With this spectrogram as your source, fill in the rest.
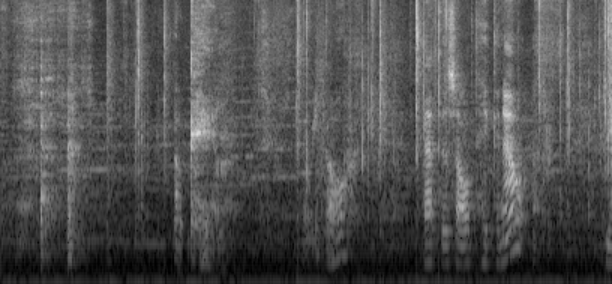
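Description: Plastic wrapping crinkles as it is peeled back.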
